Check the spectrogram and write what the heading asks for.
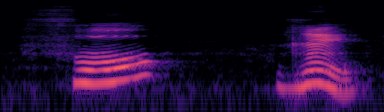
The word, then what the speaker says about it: forêt: alors et forêt. alors la lettre que je rencontre ou bien la lettre اللي كنلقى في الاخر هي la lettre T. هذه حتى هي muette il ne se prononce pas.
